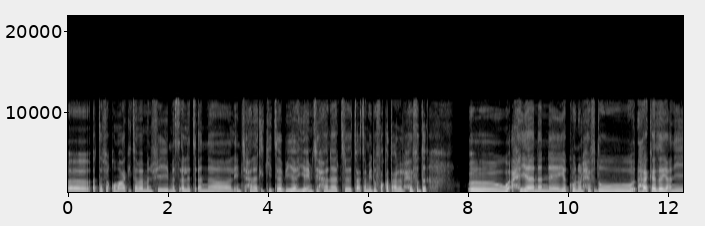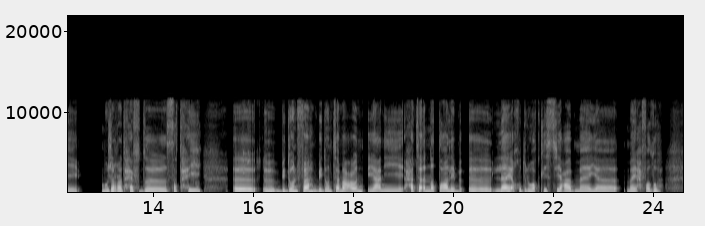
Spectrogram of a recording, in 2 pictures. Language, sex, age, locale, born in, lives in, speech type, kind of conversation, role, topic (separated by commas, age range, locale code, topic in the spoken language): Arabic, female, 35-39, ar-MA, Morocco, France, conversation, unstructured, none, هل إنت شايف إن الامتحانات بتعكس مهارات الطالب الحقيقية؟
